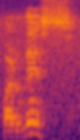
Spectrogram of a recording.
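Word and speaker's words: פרדס: Dice, la primera letra de cada palabra, pardes, P-R-D-S, porque no se usaban vocales, se toma y las vocales se agregan para la pronunciación, dando la palabra pardes, lo que significa jardín o huerto.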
